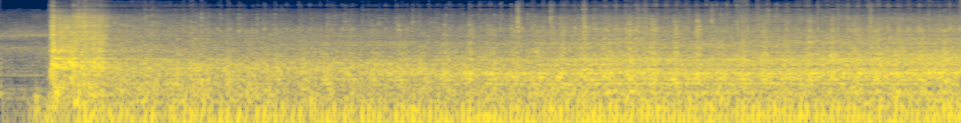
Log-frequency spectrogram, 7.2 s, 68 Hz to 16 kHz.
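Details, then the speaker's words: 2009 Walker Model T mower, Eaton Model 7 hydro transmission: at low idle a rough rotational drone from a failed hydro input shaft bearing, gone once the throttle is raised; repaired by replacing input shaft and bearing. "as soon as i wrap the throttle up it goes away but at low idle you hear that rotational noise that guys is a bearing that has let go in my hydro"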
